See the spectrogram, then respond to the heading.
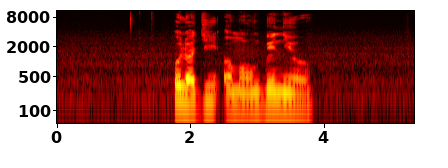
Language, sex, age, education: Yoruba, male, 15-29, tertiary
